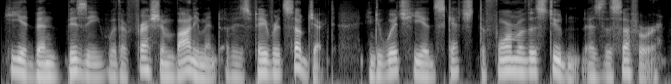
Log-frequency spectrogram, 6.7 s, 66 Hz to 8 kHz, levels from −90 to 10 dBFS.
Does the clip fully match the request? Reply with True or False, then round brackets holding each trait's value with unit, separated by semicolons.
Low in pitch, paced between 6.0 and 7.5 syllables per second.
True (115 Hz; 6.1 syllables/s)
